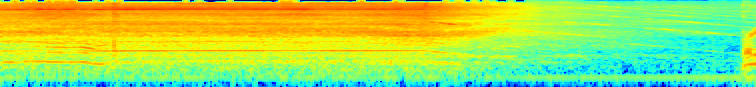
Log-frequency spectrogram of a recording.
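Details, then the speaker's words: Bissell upright vacuum, belt replaced a few months earlier and unused since: steady motor whine with even brush hum for about four seconds, then smooth wind-down at switch-off; belt aged well, healthy running. "good so far this is the best belt that's aged out of all of these which is pretty impressive"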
